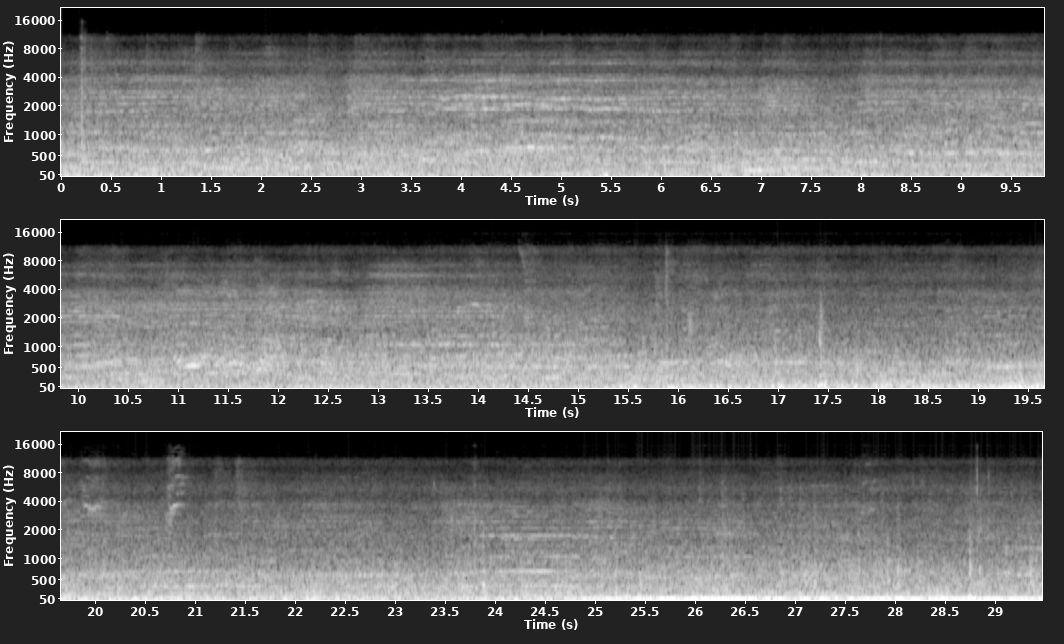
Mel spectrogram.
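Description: Distant voices murmur in a large echoing hall.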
